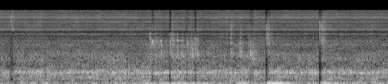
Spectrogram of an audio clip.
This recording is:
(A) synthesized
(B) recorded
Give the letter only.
A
